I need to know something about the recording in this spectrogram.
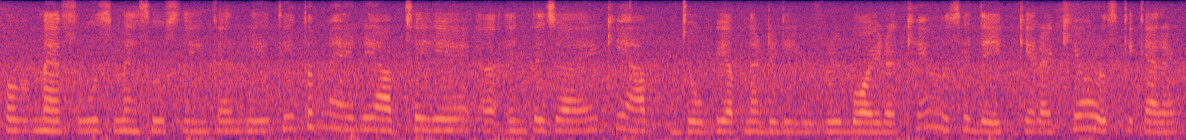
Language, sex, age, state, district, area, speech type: Urdu, female, 30-45, Uttar Pradesh, Aligarh, urban, spontaneous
